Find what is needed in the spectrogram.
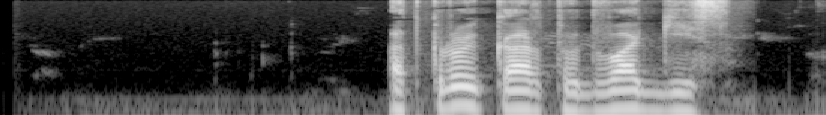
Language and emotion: Russian, neutral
